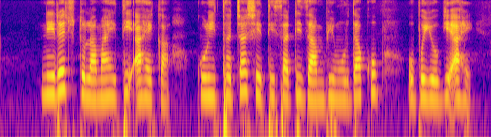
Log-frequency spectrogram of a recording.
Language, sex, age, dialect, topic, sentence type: Marathi, female, 25-30, Northern Konkan, agriculture, statement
